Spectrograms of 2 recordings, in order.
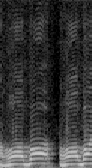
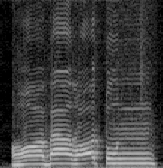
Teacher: غین کو یا را کو موٹا کرتے ہو با کو موٹا نہیں کرنا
